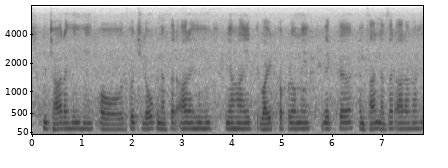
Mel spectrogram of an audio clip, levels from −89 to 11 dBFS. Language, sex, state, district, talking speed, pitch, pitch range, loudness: Hindi, male, Bihar, Darbhanga, 160 wpm, 135 Hz, 130-135 Hz, -18 LUFS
